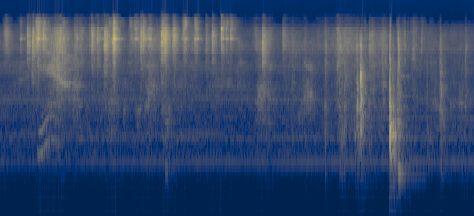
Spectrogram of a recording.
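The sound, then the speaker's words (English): A dog whimpers excitedly over food of broth and rice, with high rising whines and quick panting breaths in short bursts, plus a louder yelp-like burst near the end. “So as you can see, small things make my dog very happy, even if it's broth and rice.”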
